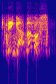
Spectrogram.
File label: enemy detected mood low; speech; War Thunder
